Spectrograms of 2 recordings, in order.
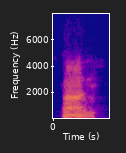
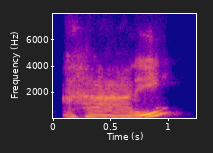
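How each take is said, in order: First: Hari with a light, simple onset; pronunciación simple chanca. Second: Hari drawn out with a strong, throaty QH onset; pronunciación cusqueña. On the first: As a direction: say hari briefly and unforced, Chanca style. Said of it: "Es más simple la pronunciación". (hari chanca, simple y sin forzar) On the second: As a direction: stretch hari slowly with a marked QH. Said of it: "Si yo me he producido aquí, digo". (hari cusqueño, lento, con QH marcada) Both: Shown as a demonstration.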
